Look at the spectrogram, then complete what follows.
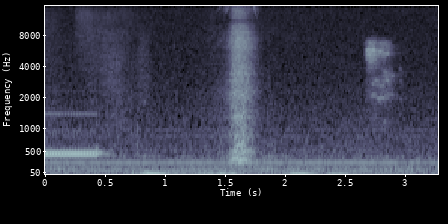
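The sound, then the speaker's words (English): An outgoing phone call: a short steady tone, then a burst of line noise and a brief high electronic beep as the number dials and connects. Quiet, with no talking. “So let's see if he's man enough to answer his phone.”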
